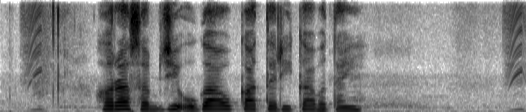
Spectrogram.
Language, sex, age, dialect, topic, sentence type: Bhojpuri, female, 25-30, Western, agriculture, question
